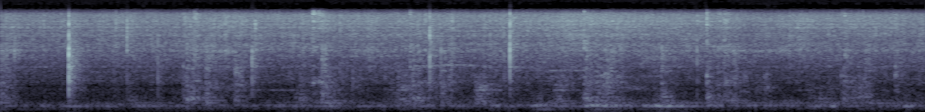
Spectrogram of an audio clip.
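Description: Chigal greens are mixed in a hot pan, giving a quiet continuous sizzle with scattered small clicks and spoon taps throughout; no one speaks.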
